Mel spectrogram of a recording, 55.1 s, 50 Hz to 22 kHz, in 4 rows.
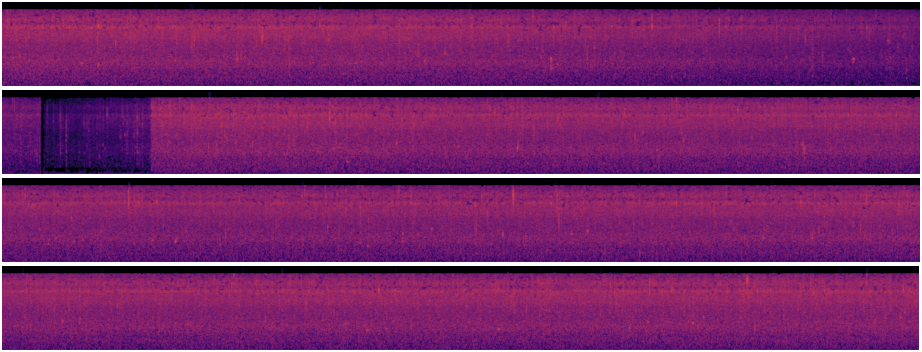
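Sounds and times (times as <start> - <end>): steady rain falling: 0.0 - 55.0
raindrop ticks: 14.3 - 16.0.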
